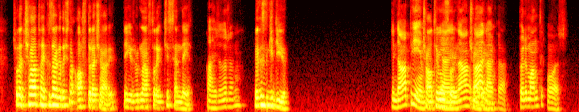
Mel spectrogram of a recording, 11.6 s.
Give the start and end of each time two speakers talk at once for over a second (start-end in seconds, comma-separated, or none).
8.5-9.9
